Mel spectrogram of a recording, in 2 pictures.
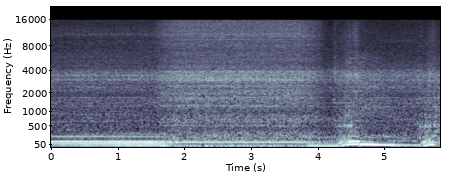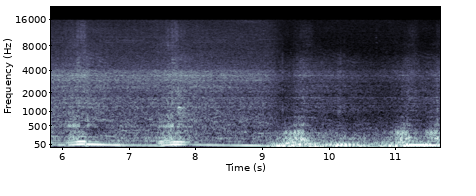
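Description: Kia Stonic's 1.0-litre T-GDi turbocharged three-cylinder petrol engine idling steadily, then revved in several short throttle blips from about four seconds in.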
